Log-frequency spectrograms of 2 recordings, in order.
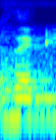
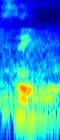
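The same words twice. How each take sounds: First: The letter is said as zed. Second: The letter is said as zee.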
